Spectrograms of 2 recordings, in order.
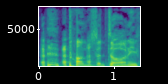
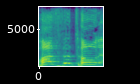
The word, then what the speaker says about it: Punxsutawney: Every Groundhog Day, Pustacula Pocahontas comes out. And with a papoose. – It's Punxsutawney Phil. – Punxsutawney. I was close. Punxsutawney Phil.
